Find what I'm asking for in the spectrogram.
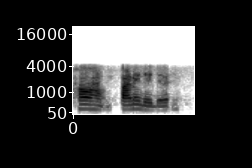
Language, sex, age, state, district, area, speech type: Odia, male, 18-30, Odisha, Rayagada, rural, conversation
